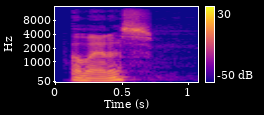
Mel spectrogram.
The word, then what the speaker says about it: Alanis: Alanis.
